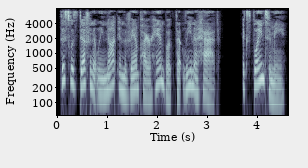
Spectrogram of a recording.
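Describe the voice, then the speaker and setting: A woman's voice: sits low, big pitch swings, fairly quick, mellow, husky, no echo, muffled recording. A woman narrating a fiction audiobook in a dramatic first-person storytelling style.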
